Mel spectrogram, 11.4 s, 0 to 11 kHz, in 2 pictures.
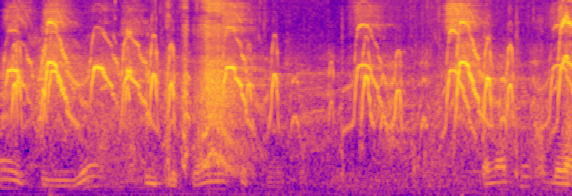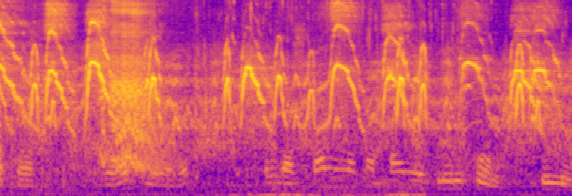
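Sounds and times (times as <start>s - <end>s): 
Eurasian wigeon low grating calls: 0.0s - 11.4s
Eurasian wigeon whistles in Russia: 0.0s - 11.4s.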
